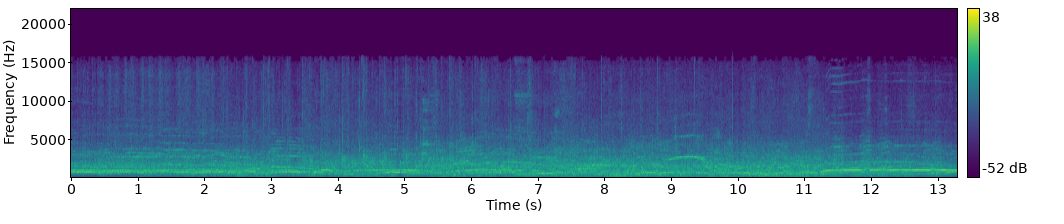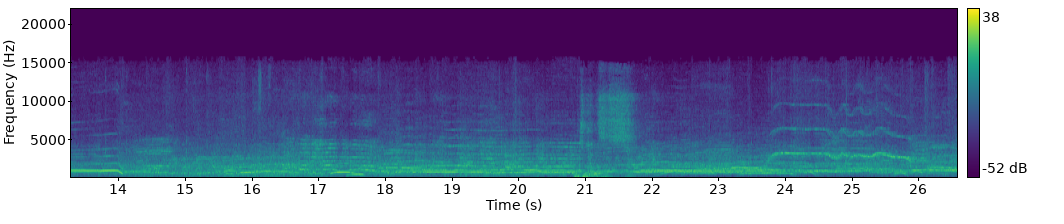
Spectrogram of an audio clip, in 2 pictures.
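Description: Many people in a crowd whistle shrilly.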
